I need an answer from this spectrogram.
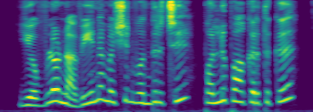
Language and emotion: Tamil, surprised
